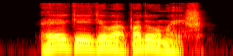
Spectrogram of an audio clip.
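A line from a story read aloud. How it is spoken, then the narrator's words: Sighing. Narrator (Russian): вздохнул Пантелей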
